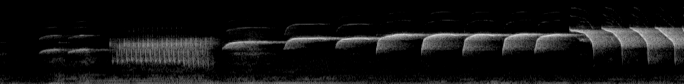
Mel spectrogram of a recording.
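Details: Singing canary opens with two soft whistles and a buzzy rattle, then a series of rising swooping notes that speed up and climb higher into a rapid bright trill.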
